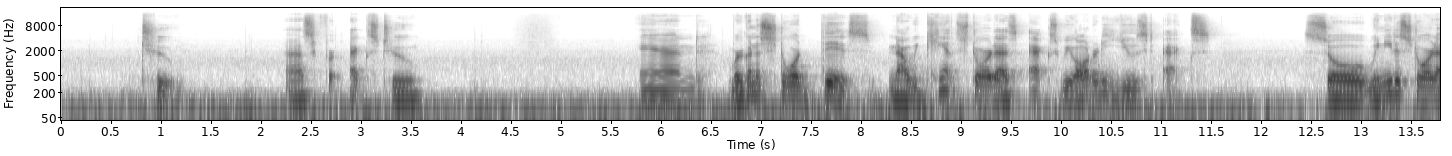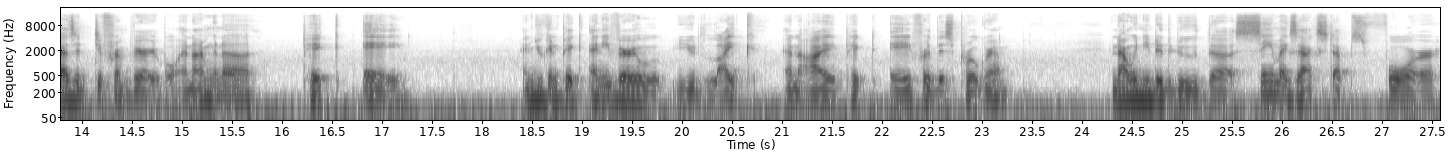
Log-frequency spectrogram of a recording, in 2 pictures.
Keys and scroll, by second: 0.0-2.8 typing, 7.3 ,, 23.5 Return, 26.5 Right.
